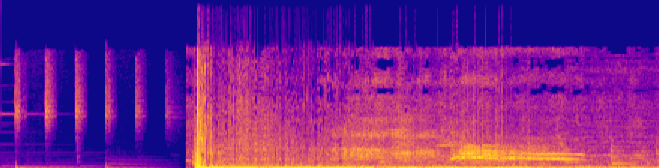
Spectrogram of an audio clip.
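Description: A music track with a drum beat cuts out a second in. After a brief silence, a loud boom sound effect hits and leaves a long low rumble.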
